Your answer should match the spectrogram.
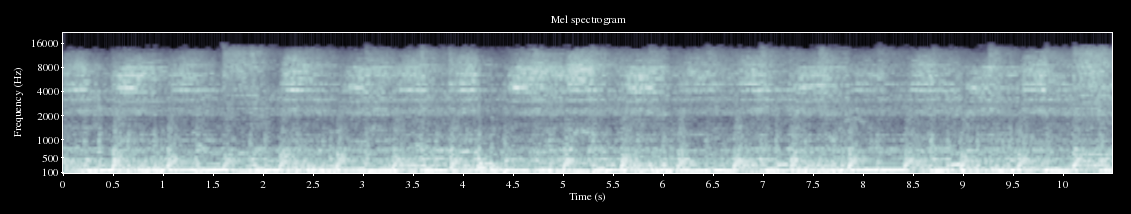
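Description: Rock band playing live: drum kit, bass guitar and electric guitar in a steady, loud instrumental passage without vocals.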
